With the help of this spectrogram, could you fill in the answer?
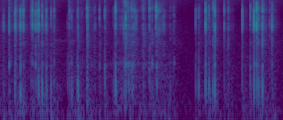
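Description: Long nails tap and scratch the pink plastic lid of a cosmetic pad jar and its rim. Quiet, bright, crisp clicks come in quick clusters mixed with dry scratchy rasps, with short pauses between bursts.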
